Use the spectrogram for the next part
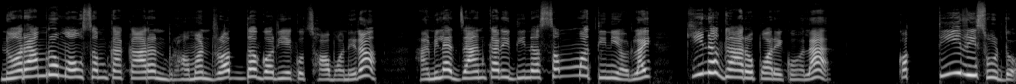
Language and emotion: Nepali, angry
